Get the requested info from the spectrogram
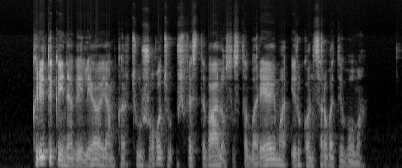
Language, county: Lithuanian, Kaunas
